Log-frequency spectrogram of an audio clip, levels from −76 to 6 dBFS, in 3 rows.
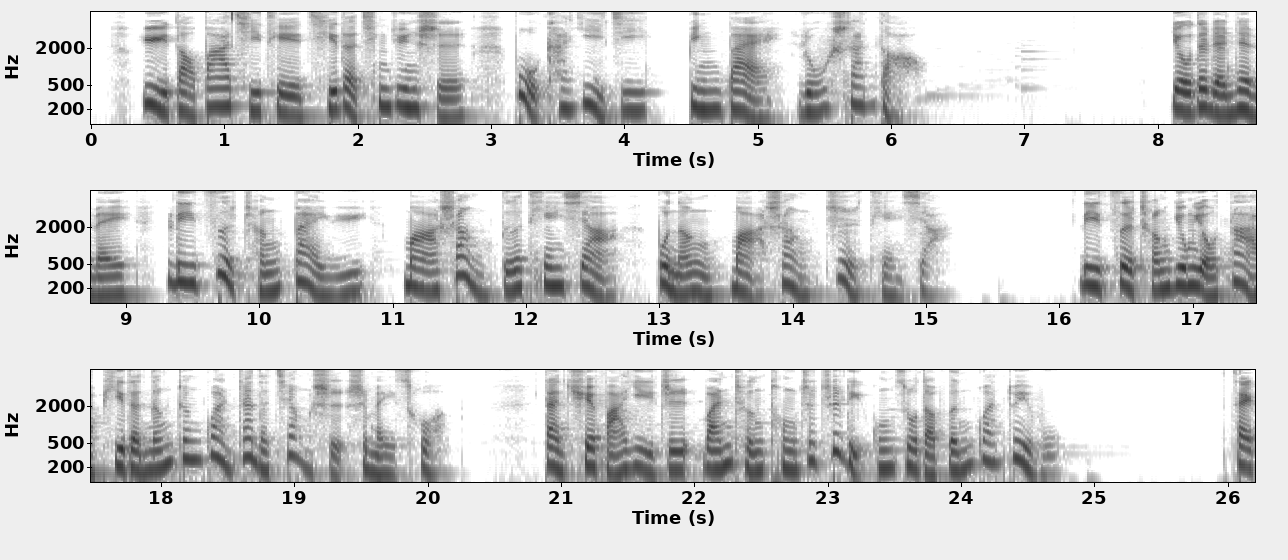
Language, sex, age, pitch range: Chinese, male, 50-69, 155-215 Hz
